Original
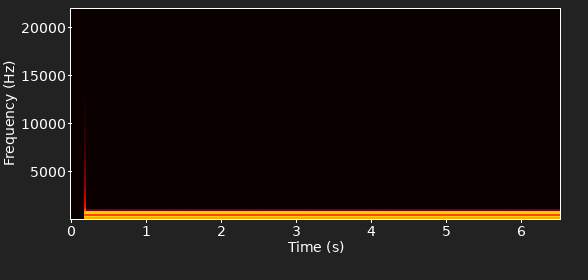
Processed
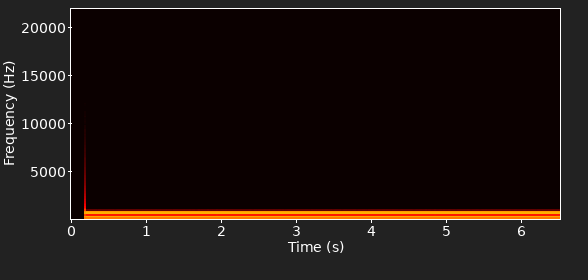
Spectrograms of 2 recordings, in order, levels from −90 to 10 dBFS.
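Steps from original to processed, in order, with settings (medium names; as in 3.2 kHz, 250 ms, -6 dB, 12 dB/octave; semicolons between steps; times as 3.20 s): tone controls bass -8 dB, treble 0 dB; peak limiter -23 dBFS, peak gain reduction 6.5 dB; trim +2 dB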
